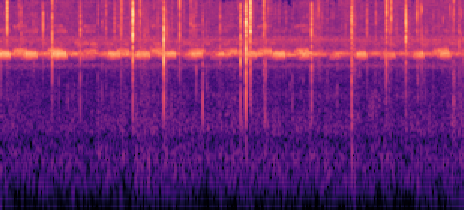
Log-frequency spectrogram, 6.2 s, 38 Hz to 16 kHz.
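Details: High, rhythmically throbbing trill of grass insects on an autumn night, overlaid by loud pops and crackling from firewood burning in a round fire pit; recorded on a Sennheiser MKE600 with low cut.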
